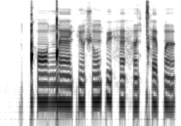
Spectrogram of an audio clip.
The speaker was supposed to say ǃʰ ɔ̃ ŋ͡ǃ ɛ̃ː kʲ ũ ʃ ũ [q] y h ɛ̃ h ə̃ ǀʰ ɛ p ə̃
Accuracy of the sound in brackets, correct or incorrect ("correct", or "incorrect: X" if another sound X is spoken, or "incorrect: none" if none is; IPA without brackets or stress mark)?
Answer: incorrect: p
